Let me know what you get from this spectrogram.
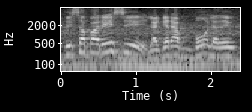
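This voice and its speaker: A man's voice: high-pitched, expressive, takes it slowly, background noise. A young man with an Argentine accent and a congested nose, chatting casually and in a rambling way as he hosts a reaction video. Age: young adult. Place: small bedroom at home.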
